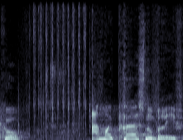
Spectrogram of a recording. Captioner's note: handle rapidly turning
